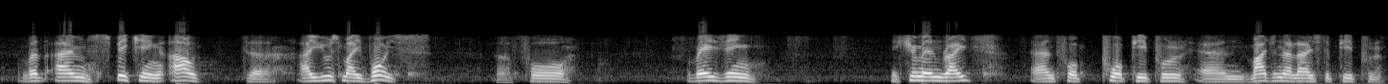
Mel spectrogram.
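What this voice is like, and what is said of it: Weak, nearly lost voice. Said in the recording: “please excuse my voice. My voice has gone down, almost lost my voice.”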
